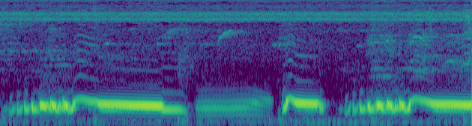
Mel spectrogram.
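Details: Barbary dove, an albino local bird used as a lure to get other doves calling: a purring trill swells into a sustained clear note, a softer wavering tone follows, then another trilled coo.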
